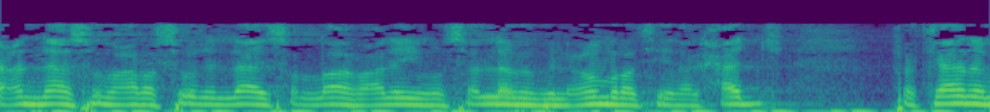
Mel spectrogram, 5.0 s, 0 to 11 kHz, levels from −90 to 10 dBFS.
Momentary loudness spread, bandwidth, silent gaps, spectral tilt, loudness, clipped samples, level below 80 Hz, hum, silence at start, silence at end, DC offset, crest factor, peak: 8 LU; 5.8 kHz; none; -11 dB/octave; -17 LUFS; under 0.1%; -34 dBFS; none; 0 s; 0 s; under 0.1%; 12 dB; -4 dBFS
